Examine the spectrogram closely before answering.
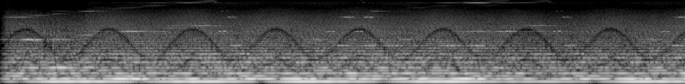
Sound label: C4, Synth Line; 90 s Sample CDs; NiceBeats; SynthLine VOL-2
